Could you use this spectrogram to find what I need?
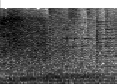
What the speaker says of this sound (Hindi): इसमें लगे एयर डिफेंस सिस्टम को चेक किया जा रहा है।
